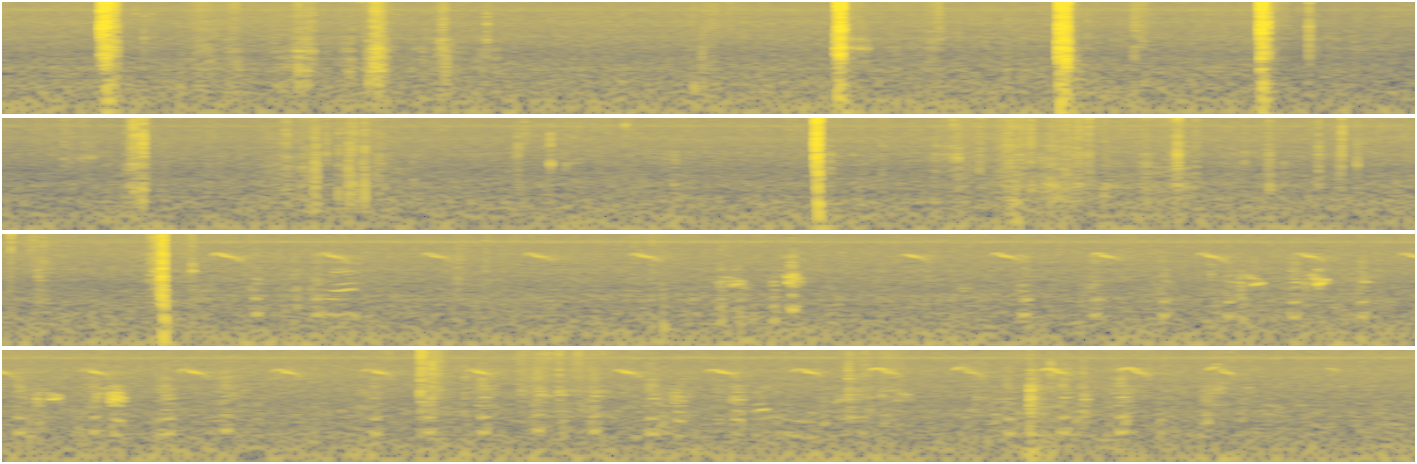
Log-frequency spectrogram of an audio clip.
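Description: Chickens clucking, with a run of short, high peeps about two a second from about halfway through. Several sharp, loud knocks in the first half, and one more later.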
